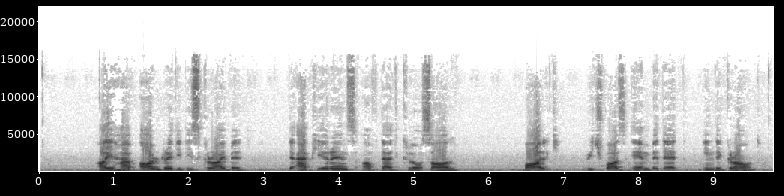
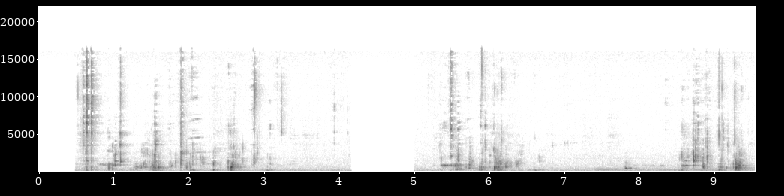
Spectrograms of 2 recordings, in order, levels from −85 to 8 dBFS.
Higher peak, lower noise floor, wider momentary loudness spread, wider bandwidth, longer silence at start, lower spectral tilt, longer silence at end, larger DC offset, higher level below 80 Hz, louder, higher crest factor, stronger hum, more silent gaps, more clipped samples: first, 0 dBFS vs -8 dBFS; second, -37 dBFS vs -78 dBFS; second, 11 LU vs 24 LU; about the same, 16 kHz vs 16.5 kHz; second, 0.2 s vs 0.5 s; first, -5.5 dB/octave vs -2.5 dB/octave; about the same, 0.05 s vs 0 s; neither; first, -42 dBFS vs -62 dBFS; first, -13 LUFS vs -38 LUFS; second, 14 dB vs 32 dB; neither; neither; neither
